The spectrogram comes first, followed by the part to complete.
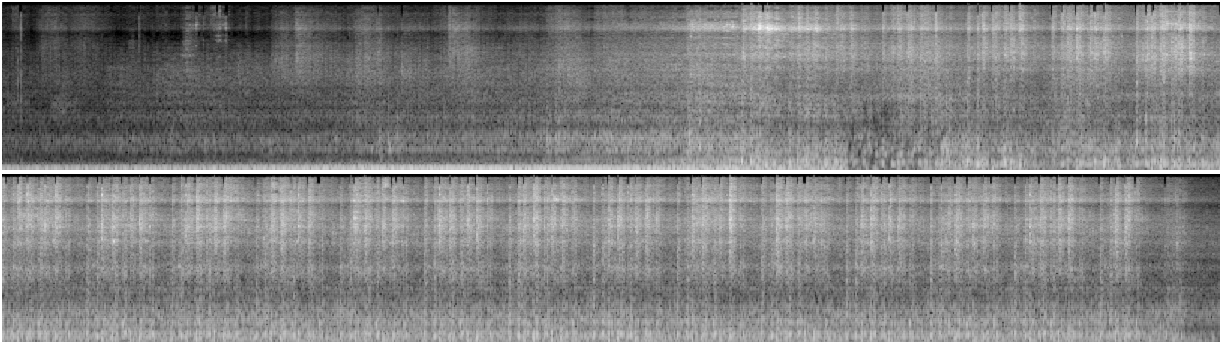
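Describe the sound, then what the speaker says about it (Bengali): A train speeds past through dense fog at a rail line near Jinardi bazar in Narsingdi, a loud approaching rumble that bursts into rapid, rhythmic clickety-clack of wheels and wagons rolling by close for many seconds. "এই যে একদম সাই সাই গতিতে ছুটে গেল ট্রেন"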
